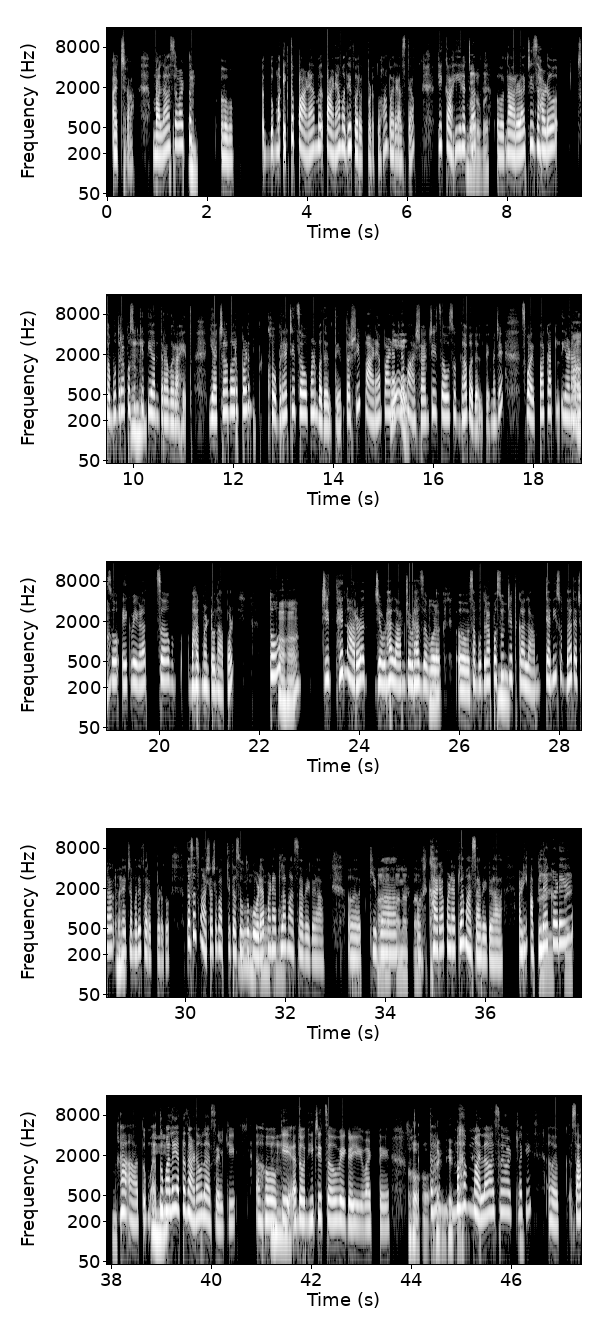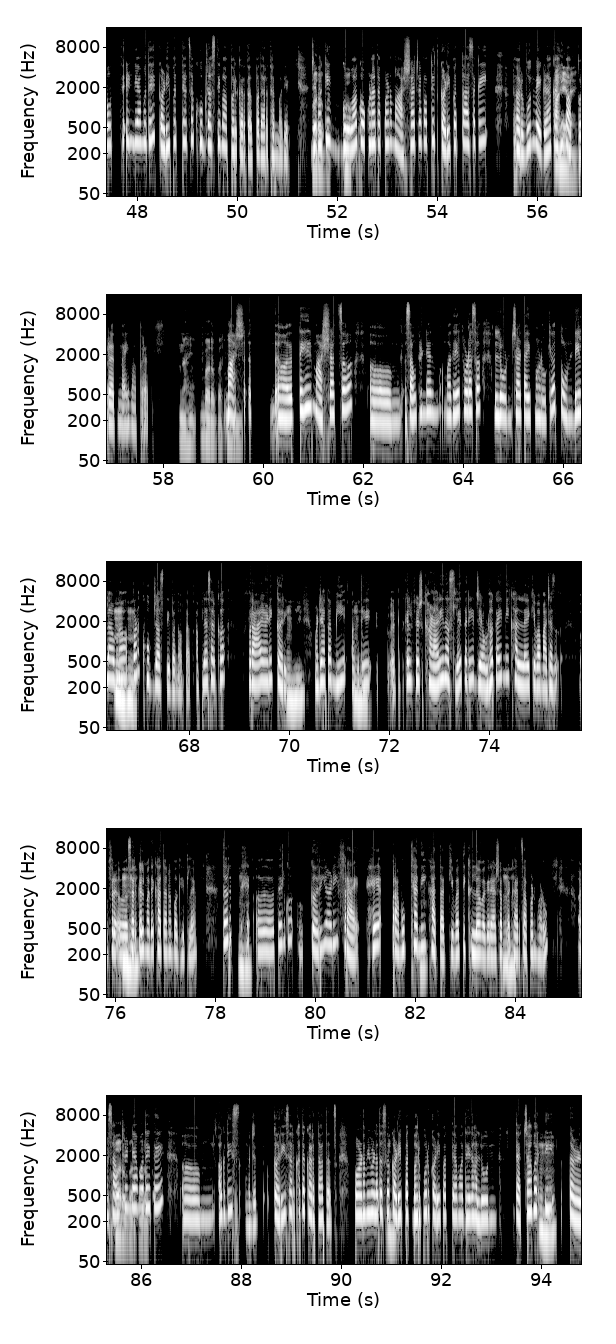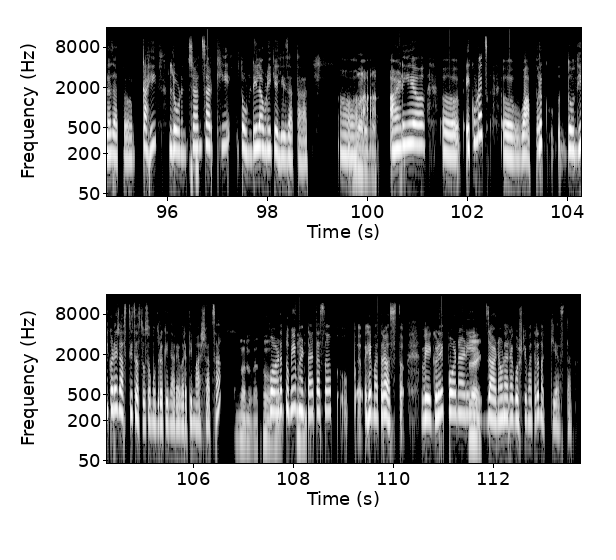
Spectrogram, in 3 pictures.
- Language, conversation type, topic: Marathi, podcast, वेगवेगळ्या संस्कृतींच्या अन्नाचा संगम झाल्यावर मिळणारा अनुभव कसा असतो?
- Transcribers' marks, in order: distorted speech; tapping; other background noise; static; laughing while speaking: "अ, खाऱ्या"; in English: "राइट, राइट"; laughing while speaking: "अगदीच वाटते"; laughing while speaking: "मग मला"; other noise; in English: "राइट"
